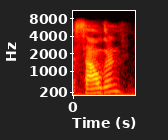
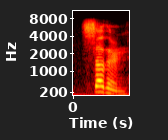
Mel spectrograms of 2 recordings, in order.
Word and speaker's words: southern: uh this word here instead of uh southern it's southern southern colonies southern colonies okay awesome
